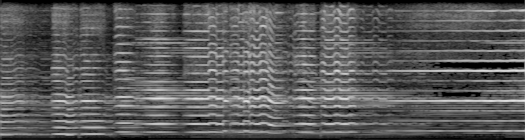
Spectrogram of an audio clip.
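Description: Violin playing a slow, ornamented melody in Indian classical style, its notes wavering and sliding between pitches, over low held accompaniment notes that change about every two seconds.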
